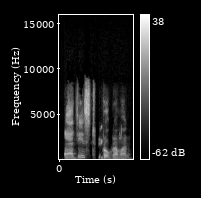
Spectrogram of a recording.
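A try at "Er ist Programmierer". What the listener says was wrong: এটা হবে কি? অ্যাজ না, এটা হবে এআর। এই এআরটাকে, এই যে এআর, অ্যাস হবে না, এয়া হবে। এখানে এয়া হবে।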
